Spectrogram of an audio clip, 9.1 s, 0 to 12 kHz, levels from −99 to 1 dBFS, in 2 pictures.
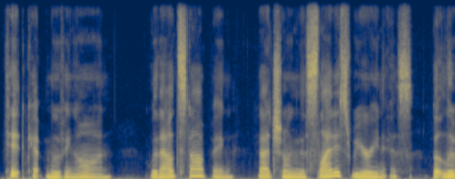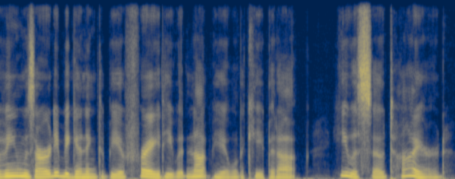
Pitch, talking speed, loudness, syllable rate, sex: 190 Hz, 210 wpm, -18 LUFS, 5.9 syllables/s, female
